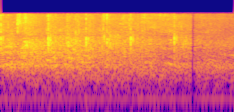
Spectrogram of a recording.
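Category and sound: crowd, audience clapping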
